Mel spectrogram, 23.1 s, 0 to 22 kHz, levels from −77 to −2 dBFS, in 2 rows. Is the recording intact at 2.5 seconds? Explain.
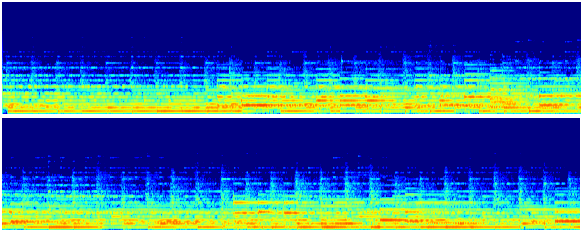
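No. Gain pumping runs through the whole clip, including 2.5 seconds. The level visibly breathes: the gain swings by roughly 5 dB each time a loud sound arrives, so loud and soft parts sit unnaturally close together and the sound feels squashed. The likely cause is gain set far too high for the microphone, with a fast limiter or compressor clamping down on every peak. The band stopping around 8 kHz is just the call's microphone processing.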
